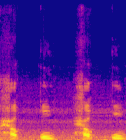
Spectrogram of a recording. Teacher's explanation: قاف کو آپ نے موٹا کرنا ہے، قاف موٹے حروف میں سے ہے، اور شد کو آپ نے خوب جماؤ کے ساتھ ادا کرنا ہے، یعنی نرم آواز کے ساتھ، یعنی حق کو نہیں پڑھنا، حق حق۔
